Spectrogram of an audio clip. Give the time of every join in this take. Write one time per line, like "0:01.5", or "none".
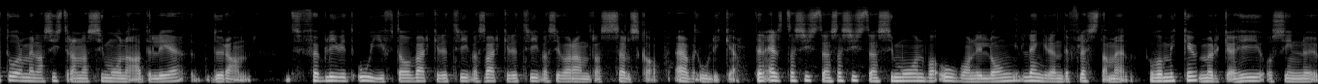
0:02.1
0:02.9
0:04.8
0:06.9
0:07.5
0:08.3
0:11.4
0:12.0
